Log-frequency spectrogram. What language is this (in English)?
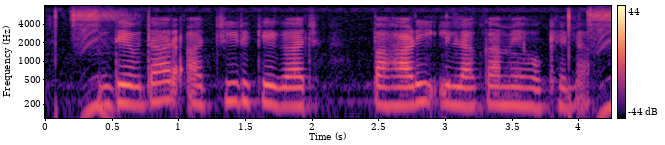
Bhojpuri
